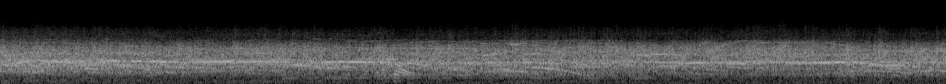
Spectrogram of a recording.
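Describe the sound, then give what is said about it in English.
An audience applauds to welcome the Soviet embassy's press chief forward, a steady, dense clapping that holds at the same level throughout while a voice speaks over it. “Will you come forward?”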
